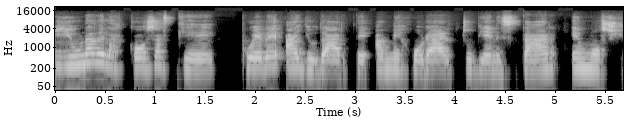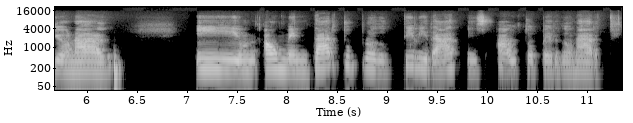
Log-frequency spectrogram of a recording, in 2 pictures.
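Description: A woman speaks very slowly at a medium pitch with ordinary pitch variation, in a dry, close sound with no echo. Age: 40s. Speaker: life coach and podcast co-host. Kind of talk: casual chat.

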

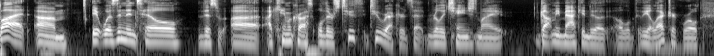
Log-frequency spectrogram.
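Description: A man with an ordinary speaking voice talks at medium pitch and a moderate pace, with ordinary pitch variation, in a very clean recording with a silent background. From Idaho, US. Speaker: podcast host. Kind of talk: casual interview chat. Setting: studio.

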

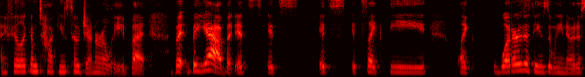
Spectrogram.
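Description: A woman speaks at a moderate pace in a medium pitch with ordinary pitch variation. The background is quiet. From Filipino-American, US. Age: middle-aged. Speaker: theater company member. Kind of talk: casual interview chat. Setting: video call. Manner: halting, many repetitions.

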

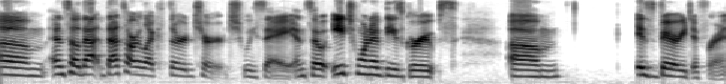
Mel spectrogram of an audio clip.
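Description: Against a quiet background, a woman with a Southern US accent speaks at a fairly slow pace and fairly high pitch, with ordinary pitch variation. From Arkansas, Fort Smith area. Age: 30s. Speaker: horror podcaster. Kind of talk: casual chat.

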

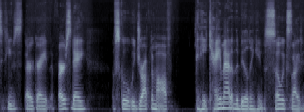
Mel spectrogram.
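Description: With vocal fry and a very deep, low pitch, a woman talks at a moderate pace with ordinary pitch variation on a very clean recording with a silent background. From Clarksville, Tennessee. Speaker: nonprofit executive. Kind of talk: interview conversation.

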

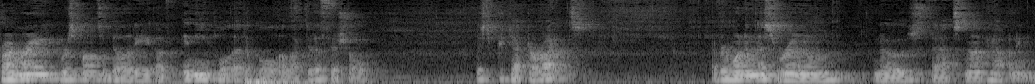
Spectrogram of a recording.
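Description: A man talks with an American accent amid noticeable background noise and audible room echo. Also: fairly low pitch for a man, ordinary pitch variation, moderate pace. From Texas, Plano. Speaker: congressional candidate. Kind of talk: campaign speech.

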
